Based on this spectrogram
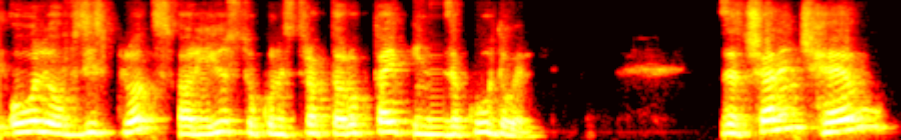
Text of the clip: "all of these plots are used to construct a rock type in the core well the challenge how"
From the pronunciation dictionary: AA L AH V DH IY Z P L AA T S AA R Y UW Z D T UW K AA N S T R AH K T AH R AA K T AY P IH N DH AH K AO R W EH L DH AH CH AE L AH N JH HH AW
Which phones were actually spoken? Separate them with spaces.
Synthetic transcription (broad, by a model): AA L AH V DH IY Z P L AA T S AA R Y UW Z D T UW K AA N S T R AH K T AH R AA K T AY P IH N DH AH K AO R W EH L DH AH CH AE L AH N JH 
